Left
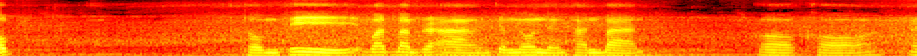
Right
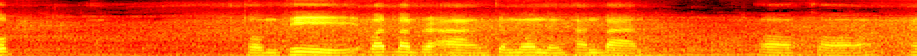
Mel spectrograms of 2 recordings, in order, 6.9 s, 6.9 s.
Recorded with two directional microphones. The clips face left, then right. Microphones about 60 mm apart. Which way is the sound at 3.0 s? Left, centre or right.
Centre.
